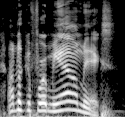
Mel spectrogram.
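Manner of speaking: put-on high, loud girlfriend voice; mad girlfriend. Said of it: "she was all mad".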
